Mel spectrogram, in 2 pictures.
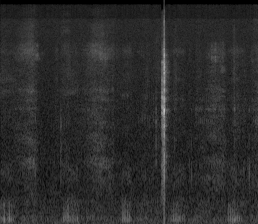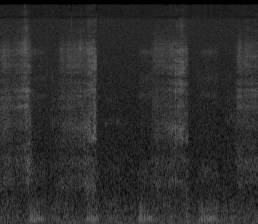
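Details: Cat from a feral cat family, heard indoors purring softly in a slow, even rhythm of breathy pulses about once a second, with one sharp click partway through.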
